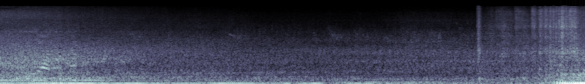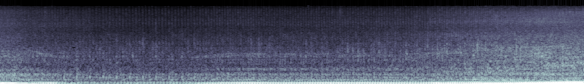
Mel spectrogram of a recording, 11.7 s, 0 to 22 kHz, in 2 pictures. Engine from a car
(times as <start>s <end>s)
4.8s 11.6s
